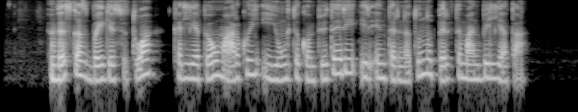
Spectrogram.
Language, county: Lithuanian, Vilnius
